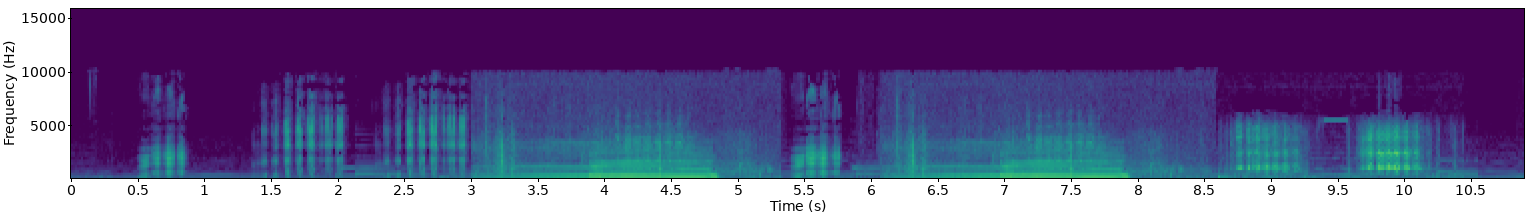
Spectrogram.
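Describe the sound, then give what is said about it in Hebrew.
A bull lets out two long, deep moos while sheep bleat in short bursts before and after, as a bull and sheep are brought out to the high priest for the day's temple offerings; no one talking. “מיד יוציאו אליו את שני הכבשים של היום, וגם את קורבנות המוספים, פר אחד ושבעה כבשים. הנה, הם באים.”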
